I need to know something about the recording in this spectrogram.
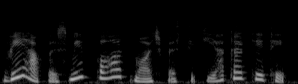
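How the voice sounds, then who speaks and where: A woman narrates a children's cartoon story slowly, with a lively rise and fall. Her voice is low and husky. The recording is dry and slightly dull. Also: dry recording.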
